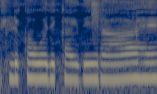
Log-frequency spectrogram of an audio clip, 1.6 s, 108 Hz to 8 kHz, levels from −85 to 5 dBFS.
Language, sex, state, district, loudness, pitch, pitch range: Hindi, female, Bihar, Darbhanga, -35 LUFS, 220 Hz, 215-225 Hz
